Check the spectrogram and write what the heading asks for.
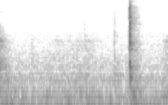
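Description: Near silence with a single short, sharp click about three-quarters of the way through.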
